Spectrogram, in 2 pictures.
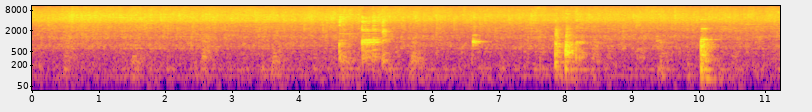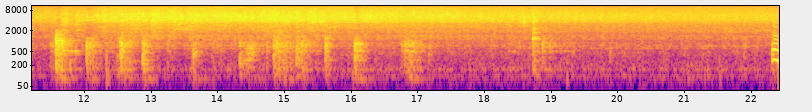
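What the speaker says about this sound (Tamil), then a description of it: "இப்போ கட் பண்ணி வச்சுருந்த தக்காளியே போட்டுக்கலாம்." Chopped tomatoes frying in a hot pan give a steady loud sizzle and hiss, broken by repeated scraping and clinking as a spatula stirs against the metal, with the sizzle swelling midway.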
